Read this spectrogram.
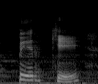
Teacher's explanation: la parola perché si pronuncia con la è chiusa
